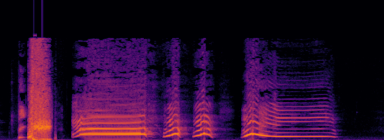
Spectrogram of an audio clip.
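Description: A person lets out a series of loud, close vocal screams: a harsh burst, a long sustained wail, two quick yelps, then a final drawn-out falling scream, with no talking.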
